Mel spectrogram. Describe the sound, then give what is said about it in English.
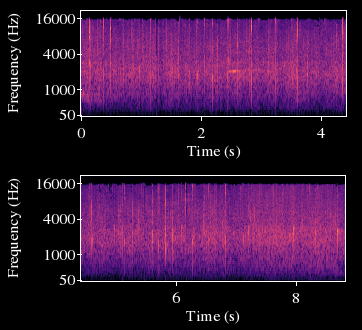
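A hall full of people applauding the Toronto police officers in the evening, dense overlapping claps that stay at an even, fairly loud level for several seconds with no voices rising above them. “A big round of applause for the Toronto Police Services this evening.”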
